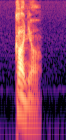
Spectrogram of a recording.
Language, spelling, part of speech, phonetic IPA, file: Polish, kania, noun, [ˈkãɲa], Pl-kania.ogg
